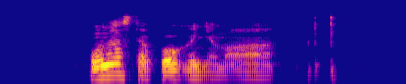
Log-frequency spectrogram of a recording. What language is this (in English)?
Belarusian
